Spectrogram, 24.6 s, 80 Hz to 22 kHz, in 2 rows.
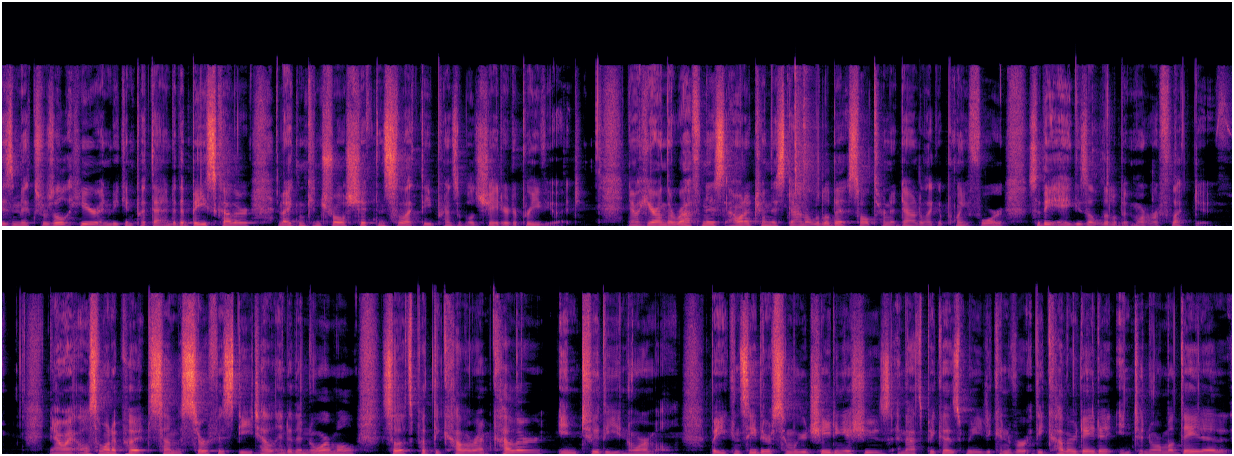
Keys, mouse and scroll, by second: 0.3-1.7 drag, 0.3-1.7 scroll up 1, 3.5 ctrl+shift+click, 4.1 click, 5.0-6.4 scroll up 1, 6.4 click, 6.7 click, 6.8-7.7 scroll up 1, 7.7 typing, 7.8 Return, 8.9 scroll down 1, 9.5 scroll down 1, 9.9 middle click, 10.6 middle click, 11.2 click, 15.5 click, 17.3-18.4 drag, 20.8-22.9 middle drag, 20.8-22.9 scroll up 1, 23.1-24.5 middle drag, 24.4-24.6 drag.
